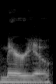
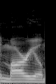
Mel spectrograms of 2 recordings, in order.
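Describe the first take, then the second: First: It is the East Coast pronunciation of the name. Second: It is the Italian-style pronunciation of the name. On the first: This is the pronunciation the speaker grew up with. The speaker calls it wrong. "instead of Mario. I grew up saying Mario" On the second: This is the pronunciation the speaker now tries to use. The speaker calls it right. "I try to say Mario more often now"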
